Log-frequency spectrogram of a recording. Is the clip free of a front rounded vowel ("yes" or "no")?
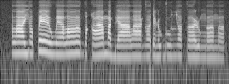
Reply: yes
